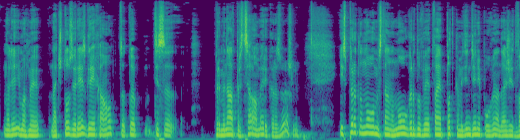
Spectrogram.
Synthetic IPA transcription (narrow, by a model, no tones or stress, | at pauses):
nɐliiməxmɛnat͡ʃi̥t̪ɔziɾɛjsɡɾɛxaot̪t̪ɔjt̪ʲɛsə | pɾɛminavət̪̚pɾɛst̪sʲalˠəɐmɛɾikəɾɐzviɾəʃli | ispiɾət̪nɐmnɔɡʊmɛst̪anɐmnɔɡʊɡəɾd̪ovɛt̪ovaɛpɤt̪kɐmɛd̪ind̪ɛnipolˠovinəd̪aʒɛid̪va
